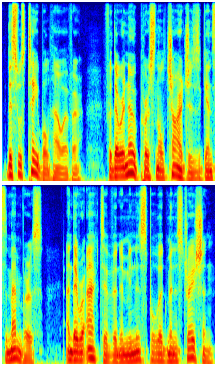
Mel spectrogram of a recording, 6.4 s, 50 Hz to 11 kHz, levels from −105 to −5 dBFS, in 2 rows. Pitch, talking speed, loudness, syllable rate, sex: 95 Hz, 195 wpm, -18 LUFS, 7.2 syllables/s, male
